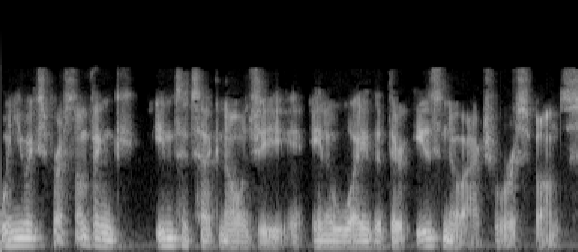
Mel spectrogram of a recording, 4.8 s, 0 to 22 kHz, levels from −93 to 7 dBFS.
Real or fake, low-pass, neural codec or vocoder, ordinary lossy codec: real; 7.2 kHz; none; MP3, 48 kbps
